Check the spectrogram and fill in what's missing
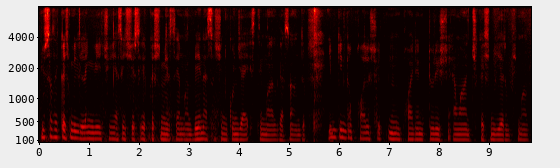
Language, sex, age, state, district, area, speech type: Kashmiri, male, 30-45, Jammu and Kashmir, Kupwara, rural, spontaneous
